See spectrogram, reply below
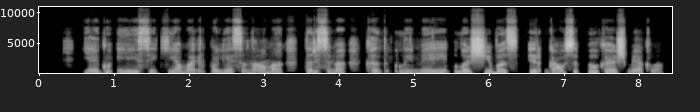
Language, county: Lithuanian, Klaipėda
